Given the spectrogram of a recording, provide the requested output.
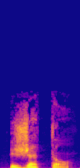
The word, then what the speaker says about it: attends: So the first form will be j'attends, j'attends. Okay, you get D and S, well, basically you don't pronounce them, okay, and then you get only the sound attends, nasal here, en, j'attends, okay.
